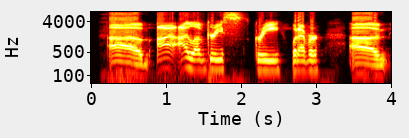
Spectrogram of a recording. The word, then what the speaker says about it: Gris: take it away yeah which I also think we're mispronouncing I think it's supposed to just be gree but oh yeah because it's isn't the French word for grief is that what that is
